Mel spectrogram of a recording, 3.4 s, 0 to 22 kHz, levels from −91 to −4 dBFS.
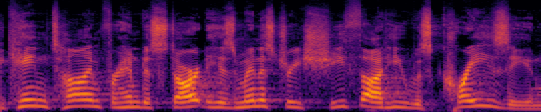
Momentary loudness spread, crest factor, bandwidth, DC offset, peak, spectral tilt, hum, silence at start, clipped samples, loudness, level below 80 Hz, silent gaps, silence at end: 7 LU; 20 dB; over 20 kHz; under 0.1%; -8 dBFS; -2.5 dB/octave; none; 0 s; under 0.1%; -28 LUFS; -66 dBFS; none; 0 s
